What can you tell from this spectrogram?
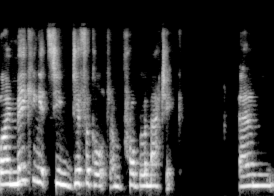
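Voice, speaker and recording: With a British accent, a woman speaks in a fairly high voice at a moderate pace. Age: 70s. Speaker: retired author and breastfeeding advocate. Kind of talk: keynote talk and panel discussion. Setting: video call.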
